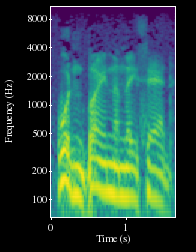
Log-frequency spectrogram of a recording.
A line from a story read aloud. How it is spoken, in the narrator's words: cried Teese angrily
